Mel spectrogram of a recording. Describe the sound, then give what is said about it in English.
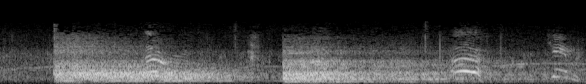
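Two artillery shell explosions strike near a boat in quick succession, each a sudden loud blast that rolls into a long, heavy roar, with faint wavering cries rising over the din. “The concussion from that last shell knocked you down, that's all.”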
